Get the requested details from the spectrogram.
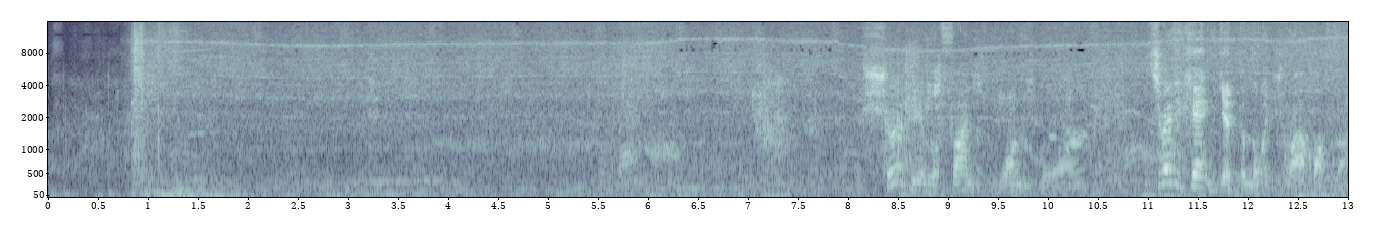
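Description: A hoverboard hums steadily.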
